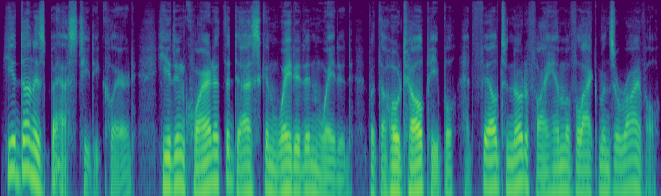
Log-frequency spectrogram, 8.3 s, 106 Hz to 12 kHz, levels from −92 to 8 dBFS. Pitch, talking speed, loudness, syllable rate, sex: 110 Hz, 210 wpm, -19 LUFS, 5.5 syllables/s, male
